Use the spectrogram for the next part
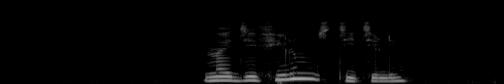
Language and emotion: Russian, neutral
